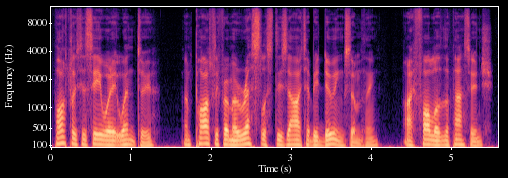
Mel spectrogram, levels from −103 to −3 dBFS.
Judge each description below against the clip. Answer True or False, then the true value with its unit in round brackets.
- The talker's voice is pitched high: False (105 Hz)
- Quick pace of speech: True (225 wpm)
